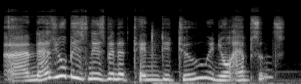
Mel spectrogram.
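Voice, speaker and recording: A man voicing a brisk, self-assured gentleman detective in an audiobook, precise, probing and authoritative. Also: very high voice, expressive, soft background music, voice pushed up. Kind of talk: audiobook character reading.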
